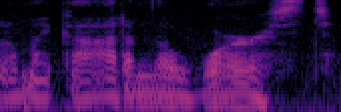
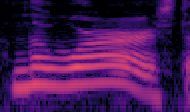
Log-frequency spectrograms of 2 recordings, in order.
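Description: First: Very soft, self-reproaching murmur; guilty hushed aside. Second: Higher, full-voiced self-reproach; self-blaming exclamation. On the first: Retold or imitated. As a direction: think it aloud, barely audible. Guilty thought, stopped in her tracks. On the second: Repeats the guilty thought out loud.

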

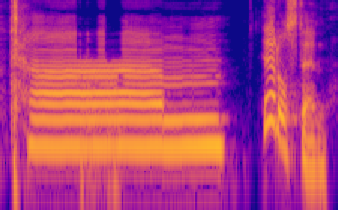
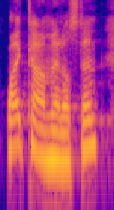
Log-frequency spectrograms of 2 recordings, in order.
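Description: First: TOM stretched out very long and high before "Hiddleston"; mock hesitant guess. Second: Said in the usual way. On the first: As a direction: hold "Tom" as if searching, then drop "Hiddleston". Retold hesitant answer, wrong Tom.

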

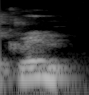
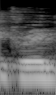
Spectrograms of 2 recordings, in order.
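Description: First: "Grim" as an American's Graham; "Grim", the name squashed to rhyme with "him"; American mispronunciation. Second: Said in the usual way. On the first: Shown as a demonstration. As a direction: say "Grim" for Graham, in one short syllable. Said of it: "they say Grim". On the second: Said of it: "Americans can't say Graham".

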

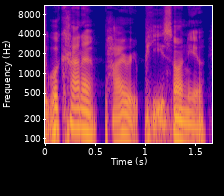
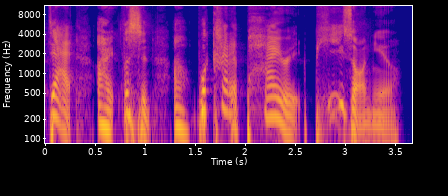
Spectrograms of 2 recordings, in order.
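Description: First: Said in the usual way. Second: Imitating a young son's high voice; higher, eager little-boy joke setup; high-pitched kid. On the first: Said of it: "I'm like". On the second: Son setting up a joke for dad, high-pitched. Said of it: "still has that high-pitched voice".

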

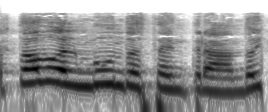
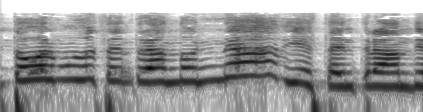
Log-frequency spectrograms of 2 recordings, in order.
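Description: First: Loud, assured retold claim; firm, booming assertion at a steady pace; confident claim. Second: Quick, high retort throwing the words back; retold incredulous comeback, rushed and raised; exasperated retort. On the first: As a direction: quote him declaring it with conviction. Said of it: "Teo me decía". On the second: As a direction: contradict him fast and high-pitched. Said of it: "Y yo le decía que".

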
